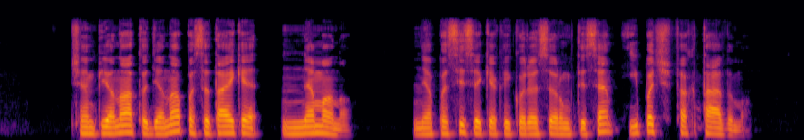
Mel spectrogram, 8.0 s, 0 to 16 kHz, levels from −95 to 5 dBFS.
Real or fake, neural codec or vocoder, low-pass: real; none; 9.9 kHz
